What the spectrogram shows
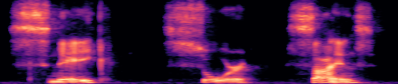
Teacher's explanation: you should not feel any vibration in your throat meaning your vocal cords are not vibrating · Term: voiceless consonant sound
